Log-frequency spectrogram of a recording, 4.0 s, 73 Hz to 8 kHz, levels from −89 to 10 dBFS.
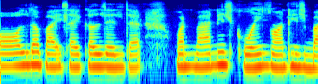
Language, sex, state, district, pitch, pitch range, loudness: English, female, Punjab, Pathankot, 195 Hz, 190-200 Hz, -16 LUFS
